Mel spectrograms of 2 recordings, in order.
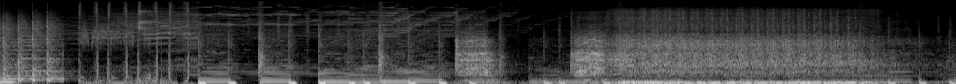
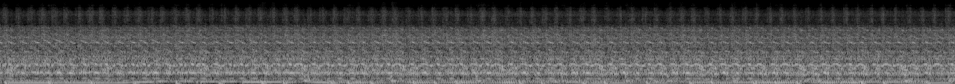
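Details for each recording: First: Newly rebuilt 340 V8 after teardown for knocking (sand found in engine, low compression, ran on six cylinders): now settles into a steady, even idle with no knock; normal idle. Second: Freshly rebuilt 340 V8, after low compression was fixed: fast idle, won't idle under 2,000 rpm from an intake vacuum leak, with busy metallic tappet-like clatter; rockers and pushrods removed; sand later found dumped in engine.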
